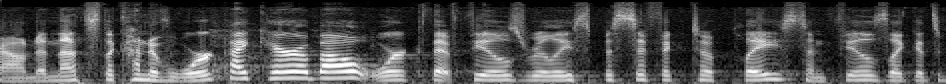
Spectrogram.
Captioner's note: none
